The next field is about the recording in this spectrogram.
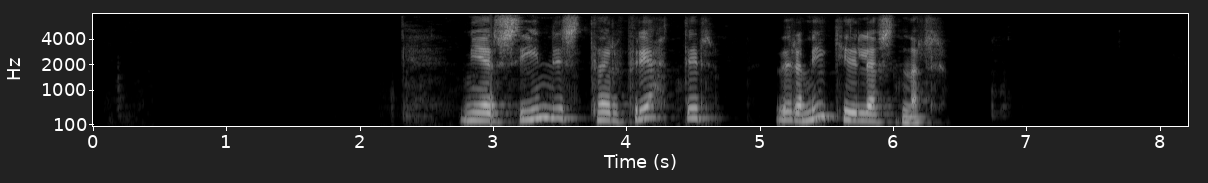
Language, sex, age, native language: Icelandic, female, 60-69, Icelandic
